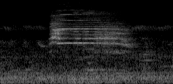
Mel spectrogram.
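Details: Baby Indian grey hornbills: one thin, high, harmonic squeal lasting under a second, starting abruptly and fading, over quiet background.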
